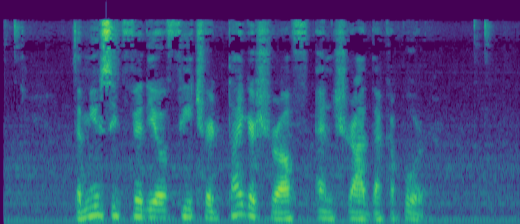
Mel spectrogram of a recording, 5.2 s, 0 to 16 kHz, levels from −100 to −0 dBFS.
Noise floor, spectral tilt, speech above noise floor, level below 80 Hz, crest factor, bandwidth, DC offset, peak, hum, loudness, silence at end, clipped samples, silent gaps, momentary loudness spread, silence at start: -55 dBFS; -2.5 dB/octave; 30 dB; -50 dBFS; 26 dB; 12 kHz; under 0.1%; 0 dBFS; none; -23 LUFS; 0.3 s; under 0.1%; none; 26 LU; 0.15 s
